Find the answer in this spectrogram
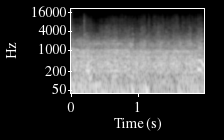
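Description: Go-kart running at speed through a corner, a loud steady engine and chassis drone heard from a camera mounted on the kart. A man's voice says one word at the very end.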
